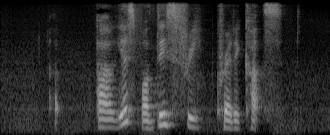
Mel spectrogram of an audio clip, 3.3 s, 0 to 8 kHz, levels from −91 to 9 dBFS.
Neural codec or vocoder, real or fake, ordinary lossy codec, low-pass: codec, 16 kHz, 1 kbps, X-Codec, WavLM features, trained on Multilingual LibriSpeech; fake; none; 7.2 kHz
